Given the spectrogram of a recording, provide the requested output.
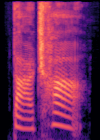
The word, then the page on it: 打岔: dǎ chà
